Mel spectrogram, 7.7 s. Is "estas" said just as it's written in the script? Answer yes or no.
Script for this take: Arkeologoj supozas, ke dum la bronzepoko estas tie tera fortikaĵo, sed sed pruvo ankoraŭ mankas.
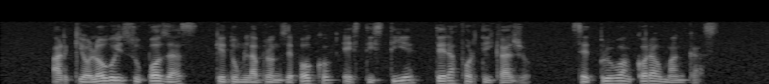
no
